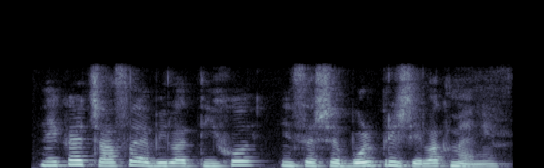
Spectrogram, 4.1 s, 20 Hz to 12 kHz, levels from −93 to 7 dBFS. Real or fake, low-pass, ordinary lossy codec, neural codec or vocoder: real; 7.2 kHz; none; none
